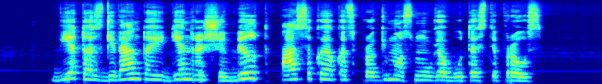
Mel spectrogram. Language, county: Lithuanian, Utena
